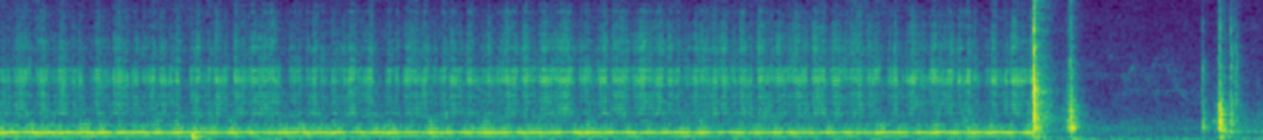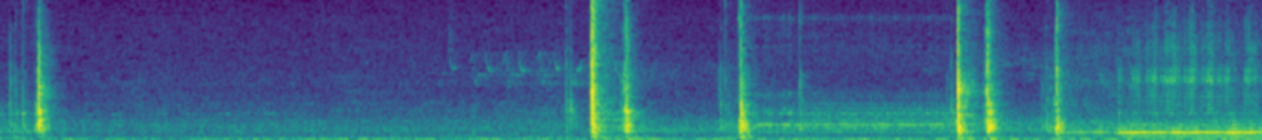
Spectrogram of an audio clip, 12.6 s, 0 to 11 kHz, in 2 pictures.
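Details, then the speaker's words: 1980s Sound Design 4653 boom box cassette deck after belt replacement and cleaning: steady motor whine cuts to clicks and short restarts before settling, transport stutters on startup. "i don't like the way that stutters when you first turn it on it's just everything kicking in now"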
